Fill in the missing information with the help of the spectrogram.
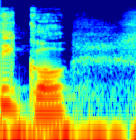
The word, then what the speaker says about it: Sico: It's called Sico, but that's how it's pronounced, Sico, but it's spelled S-I-C-O. So go to your Google satellite and search for S-I-C-O, comma, Honduras, H-O-N-D-U-R-A-S, Sico, Honduras.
